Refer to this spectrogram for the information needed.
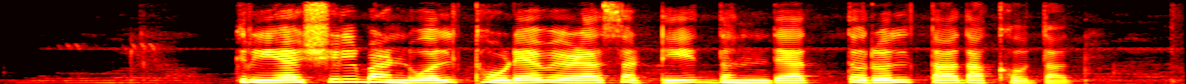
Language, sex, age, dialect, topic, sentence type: Marathi, female, 18-24, Southern Konkan, banking, statement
